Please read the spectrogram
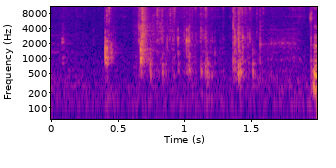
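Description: Plastic nail-tip cases being handled: a few sharp clicks and crinkles as the plastic tip case and tips are moved.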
